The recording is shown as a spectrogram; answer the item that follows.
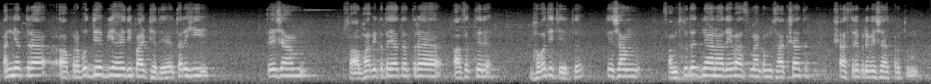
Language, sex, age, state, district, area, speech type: Sanskrit, male, 18-30, Karnataka, Udupi, urban, spontaneous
